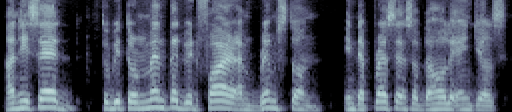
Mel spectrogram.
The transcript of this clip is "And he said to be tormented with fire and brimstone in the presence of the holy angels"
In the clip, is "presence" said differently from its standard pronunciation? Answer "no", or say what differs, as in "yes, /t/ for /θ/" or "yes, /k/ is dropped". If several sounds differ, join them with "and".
yes, /s/ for /z/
